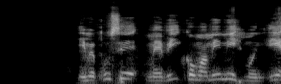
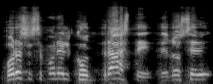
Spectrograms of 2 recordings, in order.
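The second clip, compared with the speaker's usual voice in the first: full-force preaching; 5 dB louder than usual. Acted. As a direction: preach it out to the congregation, hammering every point.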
